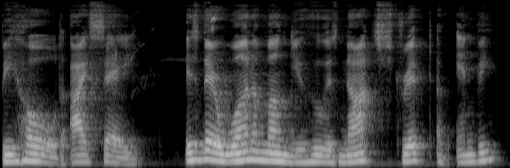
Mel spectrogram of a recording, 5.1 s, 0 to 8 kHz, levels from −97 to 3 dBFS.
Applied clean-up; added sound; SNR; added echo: neural mask model DeepFilterNet 3.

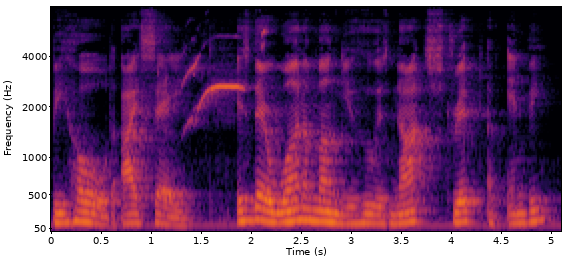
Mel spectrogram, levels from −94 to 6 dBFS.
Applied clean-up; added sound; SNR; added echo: none; Chirp, tweet; 5 dB; reverberation time 0.5 s.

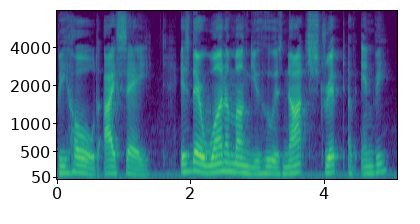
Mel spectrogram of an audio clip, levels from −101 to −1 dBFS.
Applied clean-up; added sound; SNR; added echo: none; none; none; none.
